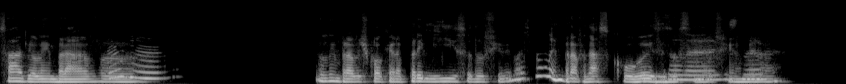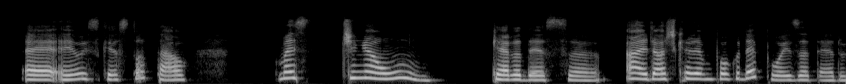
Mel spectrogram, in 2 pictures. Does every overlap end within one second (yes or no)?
no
